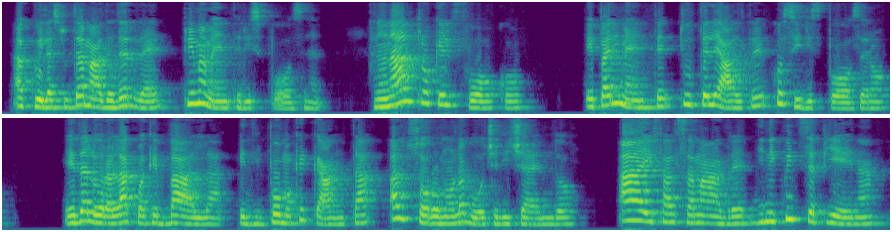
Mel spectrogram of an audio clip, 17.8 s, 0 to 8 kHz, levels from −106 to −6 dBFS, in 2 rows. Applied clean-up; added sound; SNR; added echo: none; none; none; none.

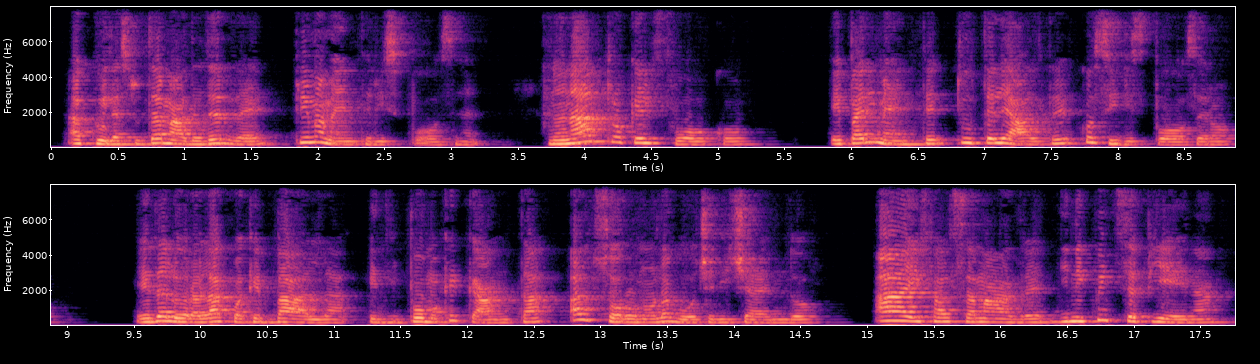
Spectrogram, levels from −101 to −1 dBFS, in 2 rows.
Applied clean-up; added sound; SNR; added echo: none; none; none; reverberation time 0.2 s.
